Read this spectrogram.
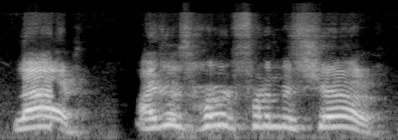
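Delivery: lightly voiced Irish boss; Irish brogue. Old CO calling out of the blue, light Irish brogue.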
